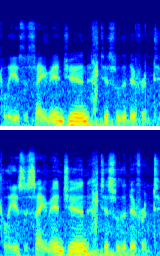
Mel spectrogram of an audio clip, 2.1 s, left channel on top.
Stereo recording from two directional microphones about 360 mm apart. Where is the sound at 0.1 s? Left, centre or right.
Right.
